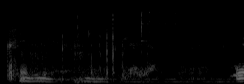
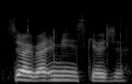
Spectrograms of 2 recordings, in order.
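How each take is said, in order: First: Slow, breathy hush to a frightened pet; soft whisper. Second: Said in the usual way. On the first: Real, not acted. To her scared bunny Casper, a slow soft whisper. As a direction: whisper it slowly so he calms.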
